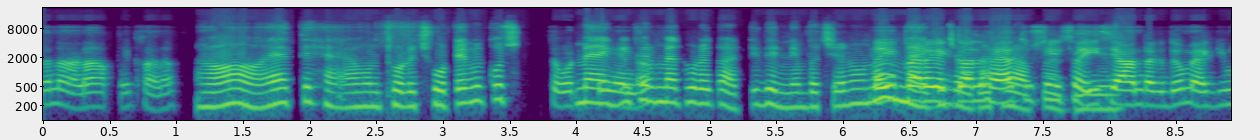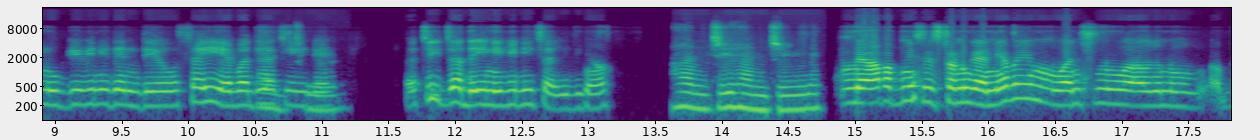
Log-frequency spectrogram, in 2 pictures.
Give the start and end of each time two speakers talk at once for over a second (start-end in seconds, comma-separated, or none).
6.2-8.0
